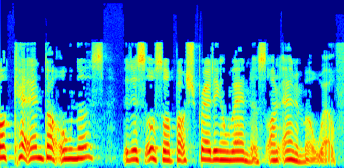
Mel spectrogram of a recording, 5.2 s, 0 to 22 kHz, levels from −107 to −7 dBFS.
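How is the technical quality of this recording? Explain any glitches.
Listening closely to the recording, nothing stood out as a technical problem or glitch.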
